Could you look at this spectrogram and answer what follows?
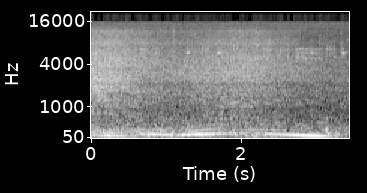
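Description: A car engine fitted with an optional sport exhaust revs loudly and close, its deep droning tone rising and falling through several revs with no pause and no voices.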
